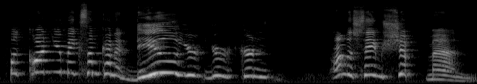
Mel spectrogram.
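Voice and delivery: exasperated plea. Real, not acted. Reacting to Blackbeard killing his crewmate, exasperated high plea. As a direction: cry out at the character, can't believe it.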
